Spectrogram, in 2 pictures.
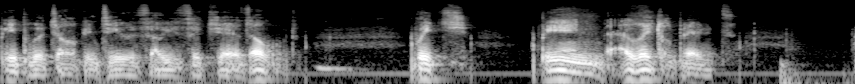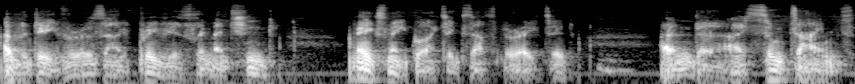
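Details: Woman with a total laryngectomy speaking through a voice device/valve; alaryngeal speech after total laryngectomy.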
